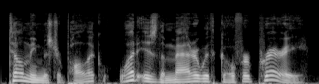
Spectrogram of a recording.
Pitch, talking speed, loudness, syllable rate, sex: 120 Hz, 205 wpm, -19 LUFS, 5.2 syllables/s, male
